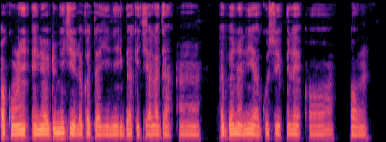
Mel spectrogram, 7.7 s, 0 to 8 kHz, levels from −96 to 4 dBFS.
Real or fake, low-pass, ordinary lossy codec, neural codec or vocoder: real; 7.2 kHz; AAC, 32 kbps; none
